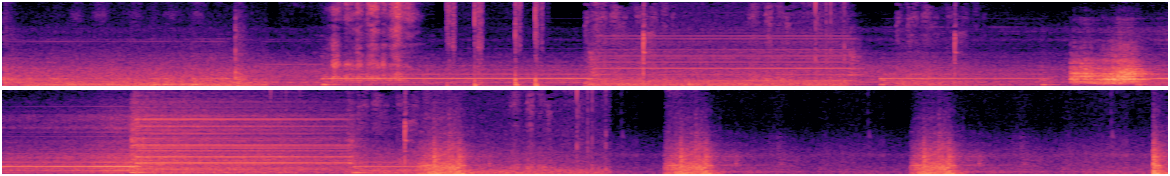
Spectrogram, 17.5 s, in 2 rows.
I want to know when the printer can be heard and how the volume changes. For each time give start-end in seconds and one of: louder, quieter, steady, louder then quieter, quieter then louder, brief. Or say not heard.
0.0-17.4 louder then quieter.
